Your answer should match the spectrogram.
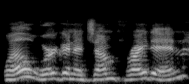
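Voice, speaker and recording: Slow-spoken woman hosting a video call. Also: a little high, fairly bright tone, dull audio. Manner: slow and deliberate. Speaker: host. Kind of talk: welcoming a guest on a video call.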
